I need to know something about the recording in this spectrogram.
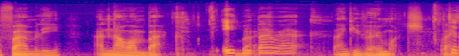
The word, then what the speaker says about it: Eid Mubarak: Eid Mubarak. Thank you very much. Did I pronounce that correctly?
